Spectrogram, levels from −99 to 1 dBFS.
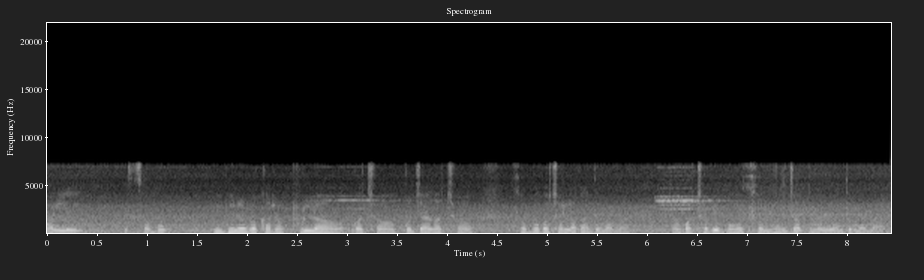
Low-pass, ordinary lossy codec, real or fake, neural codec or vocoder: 7.2 kHz; none; real; none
